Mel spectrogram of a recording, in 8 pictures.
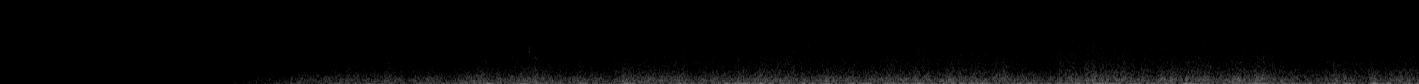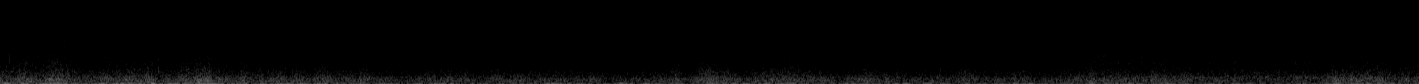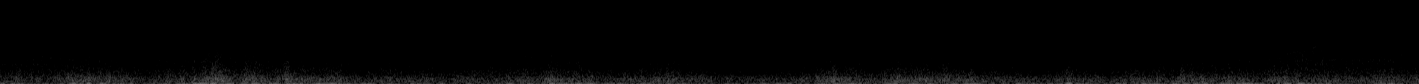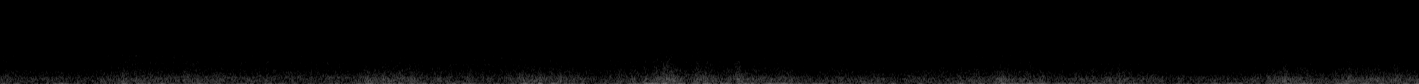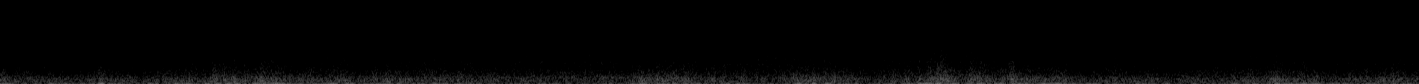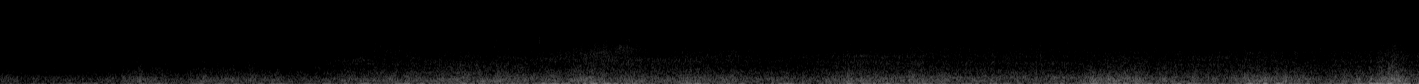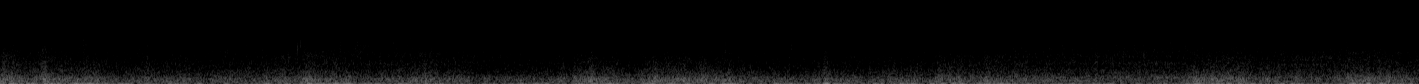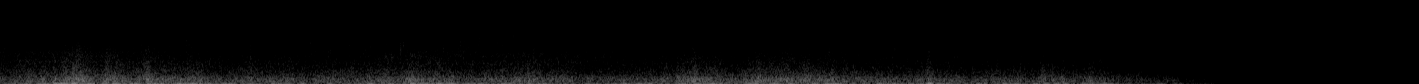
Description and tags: swirling winter wind gusty grains sand
swirling, gusty, wind, powder, sand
